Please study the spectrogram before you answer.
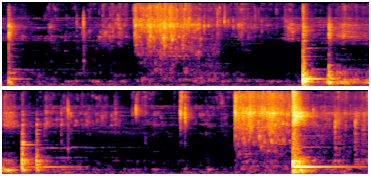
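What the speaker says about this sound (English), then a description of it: "Now rinse out the wok because it's got soapy water in it." Tap water runs and splashes into a wok being rinsed of soapy water at a kitchen sink, with the flow starting and stopping and metal clanks and knocks of the pan in between, loud and close.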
